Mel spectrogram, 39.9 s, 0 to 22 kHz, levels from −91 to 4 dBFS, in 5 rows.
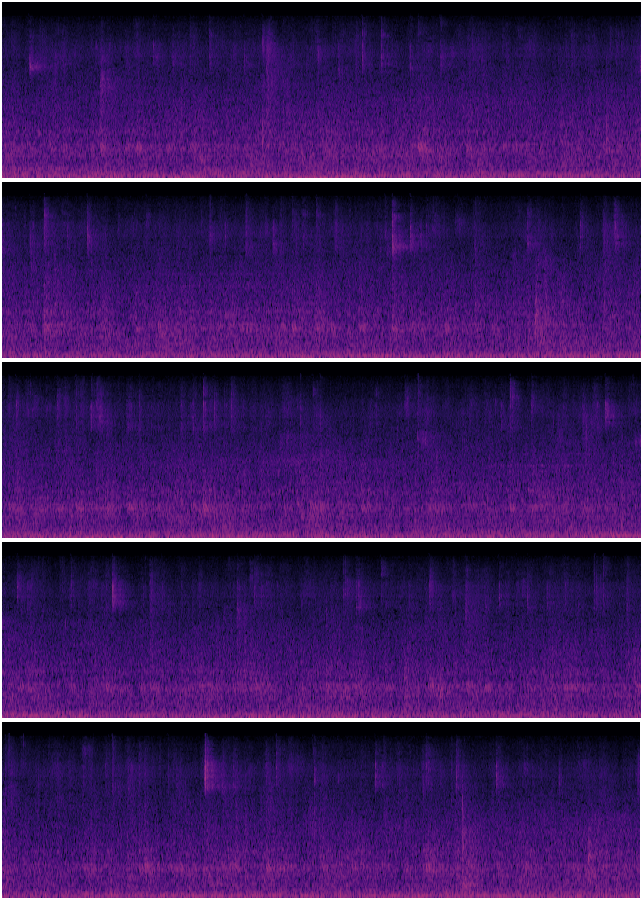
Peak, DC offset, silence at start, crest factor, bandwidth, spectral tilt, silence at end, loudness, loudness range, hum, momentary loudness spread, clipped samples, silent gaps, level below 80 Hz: -22 dBFS; under 0.1%; 0 s; 26 dB; 16.5 kHz; -3.5 dB/octave; 0 s; -49 LUFS; 2 LU; none; 3 LU; under 0.1%; none; -56 dBFS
